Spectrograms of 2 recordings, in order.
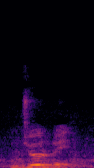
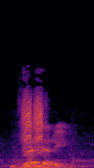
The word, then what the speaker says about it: jewelry: We pronounce it jewelry. What do you pronounce it? Jewelry. But many people pronounce it jewelry, which is wrong way to pronounce it.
